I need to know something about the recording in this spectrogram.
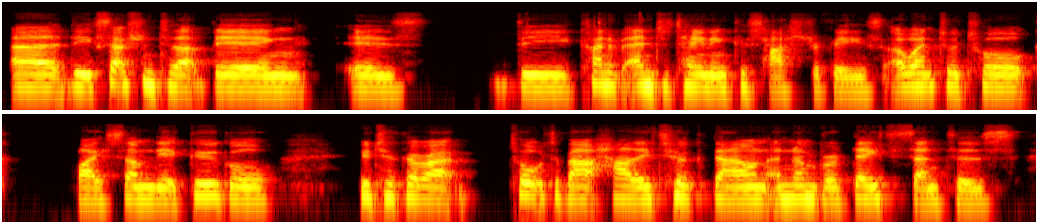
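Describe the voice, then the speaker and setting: A woman's voice: fairly low pitch, fairly bright tone. A woman in her thirties with an English accent, giving a candid, self-deprecating talk to an audience of developers. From England. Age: 30s. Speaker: conference speaker.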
